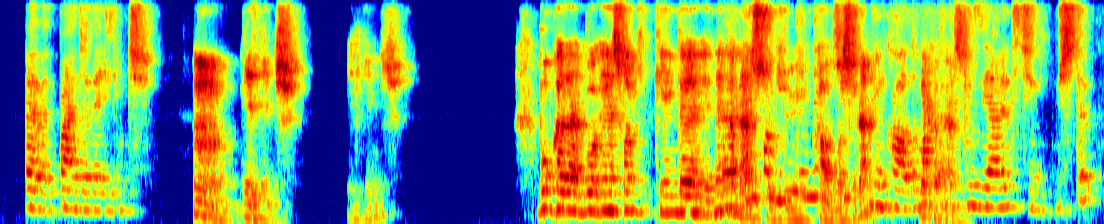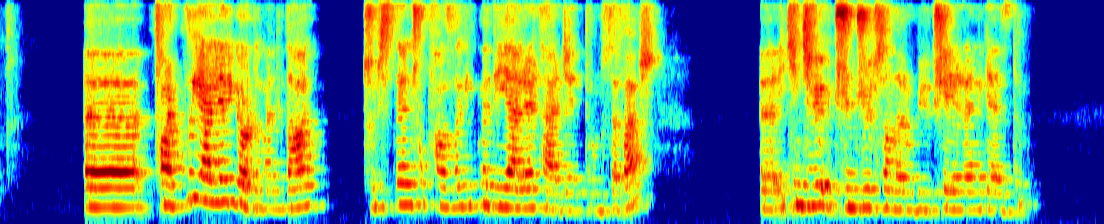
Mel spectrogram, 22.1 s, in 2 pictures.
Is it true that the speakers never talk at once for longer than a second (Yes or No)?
No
